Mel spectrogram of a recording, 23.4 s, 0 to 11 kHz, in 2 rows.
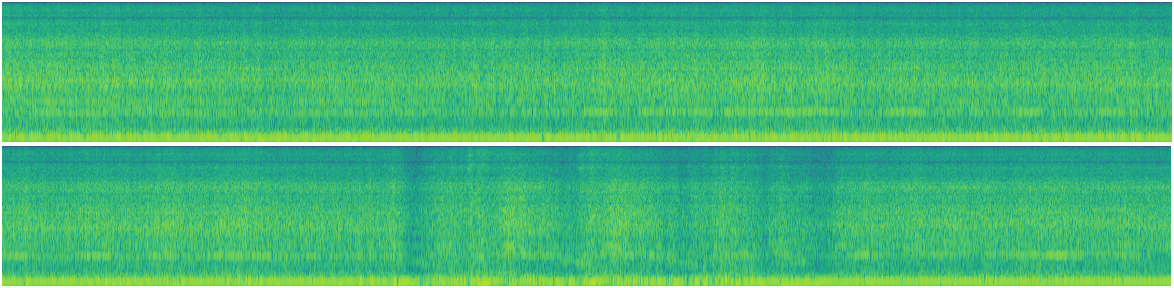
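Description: A 1988 Nissan 300ZX turbo, a California automatic, idles steadily with a low drone, then the engine is revved on the gas several times, the pitch rising and falling in quick uneven swells before settling back to idle.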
